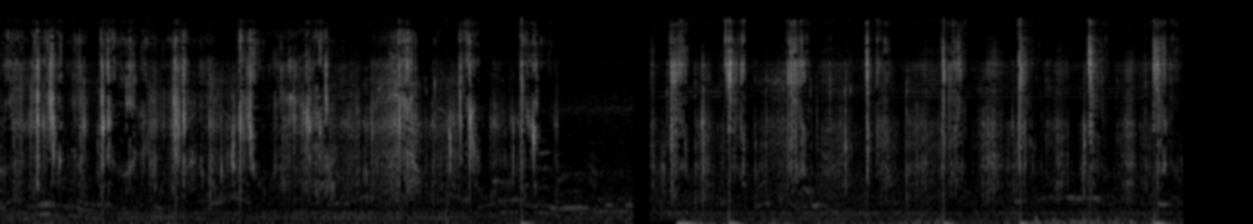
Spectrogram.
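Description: Close-up, faint chewing and crunching of fried pork and fresh greens, many quick moist clicks and crackles. There is a brief break about halfway, and the sound cuts off abruptly near the end.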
